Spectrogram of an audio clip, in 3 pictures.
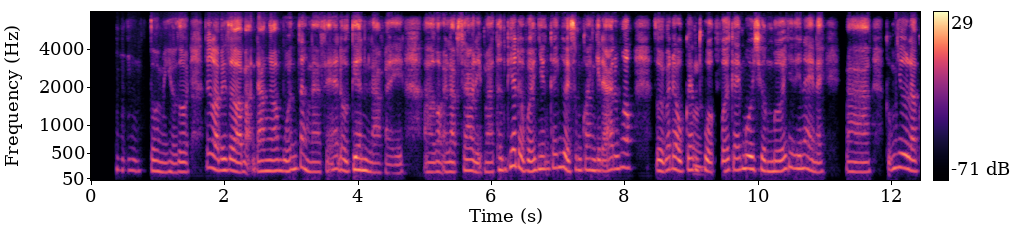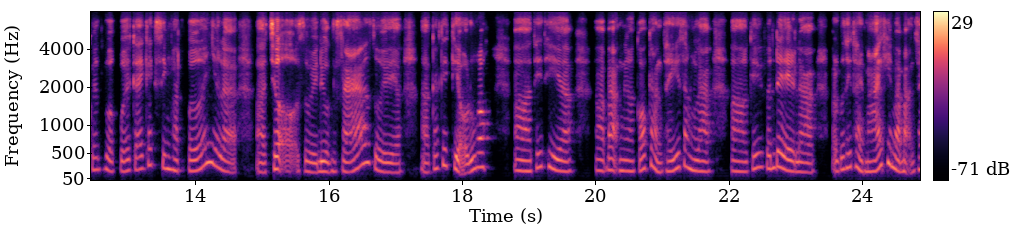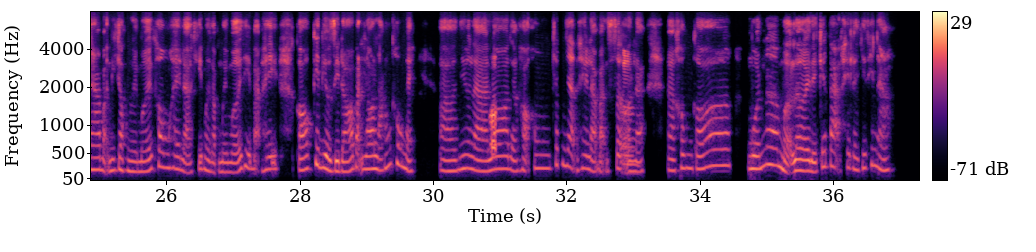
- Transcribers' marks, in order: tapping; other background noise
- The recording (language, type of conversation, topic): Vietnamese, advice, Làm sao để thích nghi khi chuyển đến một thành phố khác mà chưa quen ai và chưa quen môi trường xung quanh?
